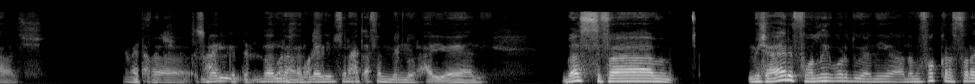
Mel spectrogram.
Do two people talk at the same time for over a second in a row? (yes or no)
yes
